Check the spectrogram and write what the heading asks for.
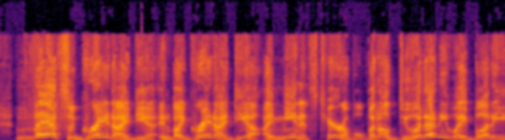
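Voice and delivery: acted very high, swooping, sing-song sarcastic voice. Describing a game robot that agrees with everything: sarcastic Yes Man impression. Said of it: "he'll be like really sarcastic about it".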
